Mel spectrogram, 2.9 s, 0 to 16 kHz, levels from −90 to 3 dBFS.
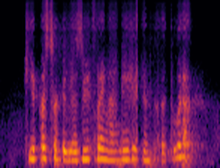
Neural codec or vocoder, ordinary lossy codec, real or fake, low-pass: codec, 44.1 kHz, 0.9 kbps, DAC; Opus, 24 kbps; fake; 14.4 kHz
